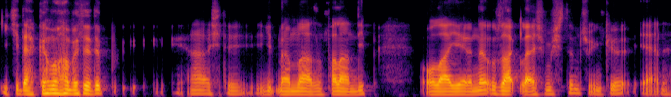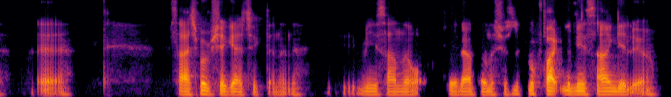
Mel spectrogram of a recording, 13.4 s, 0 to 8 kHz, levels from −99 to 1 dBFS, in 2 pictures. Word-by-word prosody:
İki - - -5
dakika 110 +2 +4
muhabbet 120 -1 +6
edip, 120 +1 +4 0.8
"Ha, 110 0 -4
işte, 105 -1 -8
gitmem 100 -4 -3
lazım." 95 -1 +2
falan 95 -1 +2
deyip 110 0 -7 0.4
olay 95 -1 +4
yerinden 95 +3 +3
uzaklaşmıştım 105 +2 +1
çünkü, 105 -5 -6 0.2
yani, - - -7 0.4
eee, - - -5 1.0
saçma 95 +2 +1
bir 95 - -7
şey 95 - +1
gerçekten 90 -1 -4
hani. 90 - -11 0.4
Bir 95 - -7
insanla 90 0 -4 0.4
şeyden 95 +1 0
tanışıyorsun, 95 +3 -6
çok 110 - -3
farklı 105 -2 +4
bir 105 - +3
insan 95 -1 +1
geliyor. 95 +1 -2
100 Hz, 135 wpm, -24 LUFS, 95-110 Hz, 1.0 s, muhabbet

